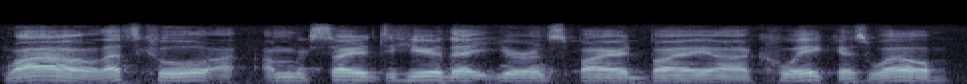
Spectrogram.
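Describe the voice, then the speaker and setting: A man's voice: medium pitch, fairly even intonation, unhurried, dry recording. A man with a Boston accent hosts a casual podcast interview. His questions ramble and repeat words as he goes. The recording is dull, lo-fi and very dry. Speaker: podcast host.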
